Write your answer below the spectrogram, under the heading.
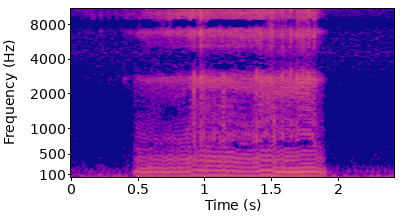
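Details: Thirteen-year-old female fawn pug Maria, kept as a pet in Japan, snores once on March 3, 2024: a single deep, buzzing rattle lasting about a second and a half, then quiet.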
